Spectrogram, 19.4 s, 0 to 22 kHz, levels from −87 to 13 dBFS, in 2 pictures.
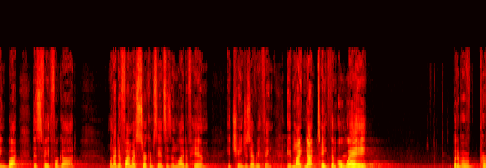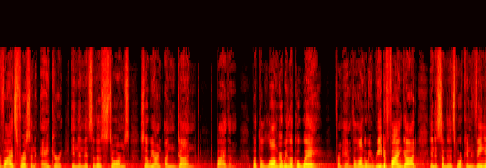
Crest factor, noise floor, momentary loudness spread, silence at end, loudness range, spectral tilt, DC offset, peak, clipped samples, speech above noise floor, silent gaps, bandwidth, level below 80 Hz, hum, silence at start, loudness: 20 dB; -59 dBFS; 16 LU; 0 s; 6 LU; -5 dB/octave; under 0.1%; -4 dBFS; under 0.1%; 37 dB; none; 16 kHz; -60 dBFS; none; 0 s; -23 LUFS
